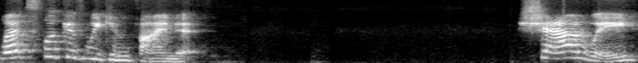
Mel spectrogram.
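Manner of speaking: fake put-on Australian accent with swooping pitch. Looking for a button on screen, joking: put-on Australian accent. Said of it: "That was my Australian accent".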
